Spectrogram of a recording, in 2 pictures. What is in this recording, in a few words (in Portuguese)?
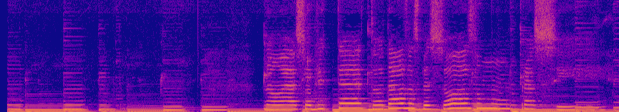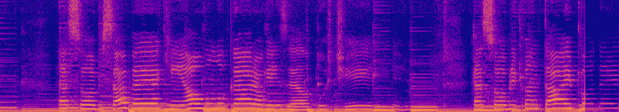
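ANIV NEUTRO male, Telemensagem Aniversário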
